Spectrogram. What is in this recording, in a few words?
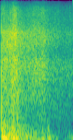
mortar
